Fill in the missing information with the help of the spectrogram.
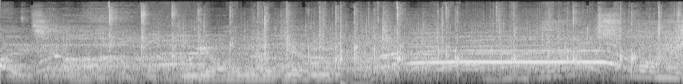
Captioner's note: cheers and applause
